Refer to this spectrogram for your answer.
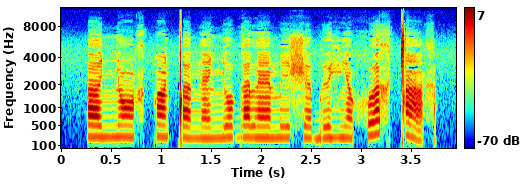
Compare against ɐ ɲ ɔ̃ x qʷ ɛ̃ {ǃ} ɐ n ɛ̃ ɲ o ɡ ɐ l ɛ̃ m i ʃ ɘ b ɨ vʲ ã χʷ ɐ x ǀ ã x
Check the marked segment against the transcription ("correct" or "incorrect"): correct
